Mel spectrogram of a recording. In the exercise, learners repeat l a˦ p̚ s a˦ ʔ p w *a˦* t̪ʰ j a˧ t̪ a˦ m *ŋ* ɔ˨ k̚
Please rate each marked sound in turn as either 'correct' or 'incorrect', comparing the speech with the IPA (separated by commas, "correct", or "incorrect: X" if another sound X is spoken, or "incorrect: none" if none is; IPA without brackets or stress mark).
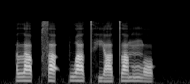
correct, correct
